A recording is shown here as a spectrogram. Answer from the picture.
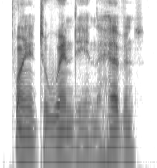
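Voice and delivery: ordinary delivery, nothing marked

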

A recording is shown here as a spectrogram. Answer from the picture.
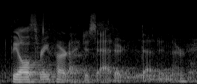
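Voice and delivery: breathy whispered admission; whispered aside. Real, not acted. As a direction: whisper it as a sly confession. Confessing his own joke aside.

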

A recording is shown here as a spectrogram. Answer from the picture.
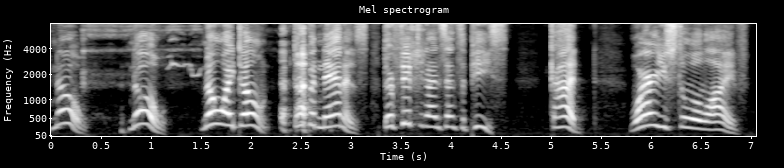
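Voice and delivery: high mock fury at a fussy shopper; exasperated retort. Exasperated retort to the old customer.

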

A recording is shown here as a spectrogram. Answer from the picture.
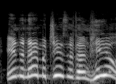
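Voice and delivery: high, loud, hammed-up commanding prayer; mock bold prayer. Preacher mocks the perfect prayer he did not pray, hammed up. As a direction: ham up a showy deliverance prayer. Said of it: "perfect worded out prayer".

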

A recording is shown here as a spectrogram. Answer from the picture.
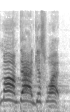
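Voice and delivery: shouted high and loud, bursting with news; a thrilled boy yelling for his parents; excited kid shout. Retold or imitated. Son bursting in to tell parents, excited shout. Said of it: "he's full of excitement".

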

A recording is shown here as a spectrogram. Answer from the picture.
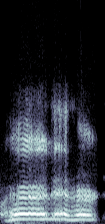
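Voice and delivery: high, slow mock wail of a hurt kid; mock crying. Father imitating how a spanked child cries out. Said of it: "you just start crying and you go".

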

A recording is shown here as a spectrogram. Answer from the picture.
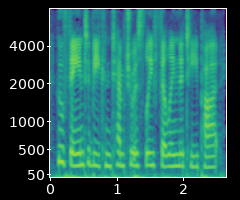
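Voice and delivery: ordinary delivery, nothing marked

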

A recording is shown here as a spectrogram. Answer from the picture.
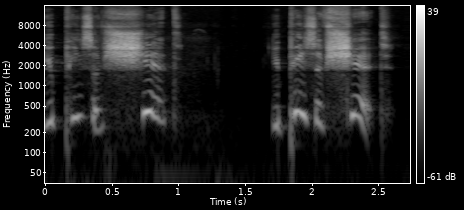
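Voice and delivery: very high, loud mock insult; hammed-up high-pitched outrage; mock outraged heroine. Recapper voicing heroine cursing the traitor, mock outraged.

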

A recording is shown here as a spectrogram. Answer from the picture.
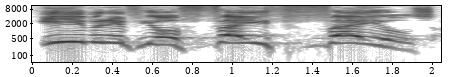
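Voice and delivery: a loud, slow echo of God's promise; booming repeat. Acted. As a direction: thunder the repeat of "even". God's word, repeated louder.

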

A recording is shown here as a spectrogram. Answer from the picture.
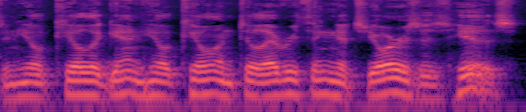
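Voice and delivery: plain reading voice

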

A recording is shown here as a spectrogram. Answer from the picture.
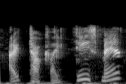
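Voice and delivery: high-pitched, hammed-up Mexican accent; fake Mexican accent. Shown as a demonstration. Podcaster mocking his online persona for listeners, in a fake Mexican accent. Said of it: "with the fake Mexican accent".

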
